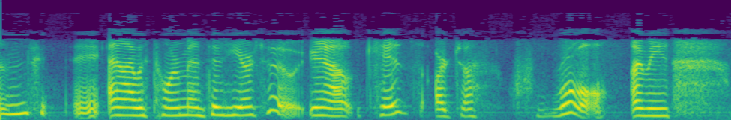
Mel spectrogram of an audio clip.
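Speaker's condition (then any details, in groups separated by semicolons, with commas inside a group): Cerebral palsy; speech mimicked and laughed at by a teacher in school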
